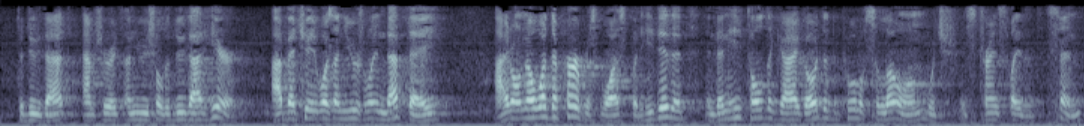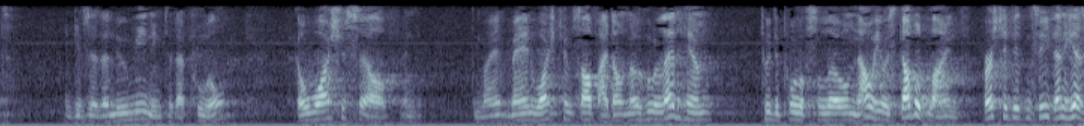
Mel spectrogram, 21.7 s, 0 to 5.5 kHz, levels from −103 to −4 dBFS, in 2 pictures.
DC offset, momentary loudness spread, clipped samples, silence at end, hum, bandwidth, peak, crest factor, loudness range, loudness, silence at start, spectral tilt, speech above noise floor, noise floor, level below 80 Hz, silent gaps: 0.2%; 13 LU; under 0.1%; 0 s; none; 5 kHz; -10 dBFS; 22 dB; 9 LU; -33 LUFS; 0.15 s; -6 dB/octave; 27 dB; -60 dBFS; -64 dBFS; none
